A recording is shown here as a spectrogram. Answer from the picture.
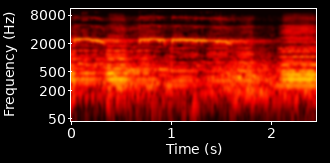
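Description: A shrill whistle sounding three times over accordion music, each note held steady at one high pitch and dipping as it ends, the last one the longest.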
